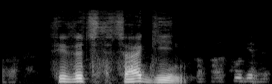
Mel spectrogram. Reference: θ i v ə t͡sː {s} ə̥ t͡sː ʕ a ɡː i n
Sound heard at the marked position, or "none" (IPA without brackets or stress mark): θ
